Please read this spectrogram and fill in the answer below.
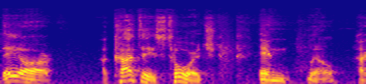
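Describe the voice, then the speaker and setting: A man with a New England accent speaks at a very slow pace, his pitch swinging very widely. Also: dry, close sound with no echo. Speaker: talk show host. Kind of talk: interview. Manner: halting.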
